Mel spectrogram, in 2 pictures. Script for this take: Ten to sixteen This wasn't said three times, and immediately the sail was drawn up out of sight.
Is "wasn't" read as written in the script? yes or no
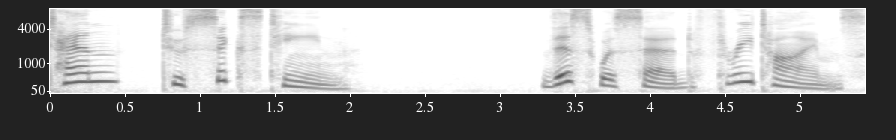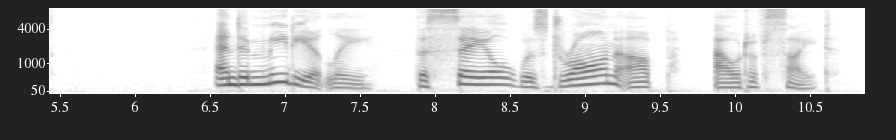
no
